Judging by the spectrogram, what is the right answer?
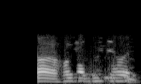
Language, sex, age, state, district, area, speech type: Manipuri, male, 18-30, Manipur, Senapati, rural, conversation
